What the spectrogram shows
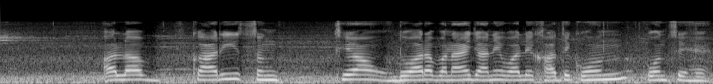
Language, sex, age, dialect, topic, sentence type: Hindi, male, 18-24, Marwari Dhudhari, banking, question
